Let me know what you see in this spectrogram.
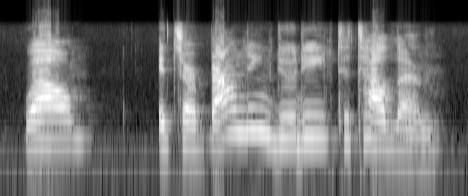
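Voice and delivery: ordinary talk

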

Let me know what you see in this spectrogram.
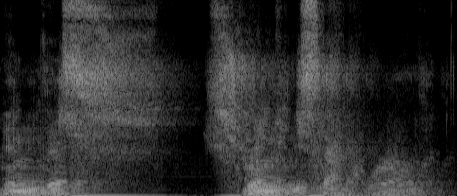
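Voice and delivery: strange inhuman voice, otherworldly, echoing from a great distance. A voice from out of a well addresses those summoned: strange, not-human voice. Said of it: "But out of the well, seemingly from a great distance, echoes a voice. It's a strange voice, certainly not a human voice. It sounds, well, sounds is the wrong word. You don't really hear it with your ears, but you ... It's a strange voice, certainly not a human voice. It sounds, well, sounds is the w".

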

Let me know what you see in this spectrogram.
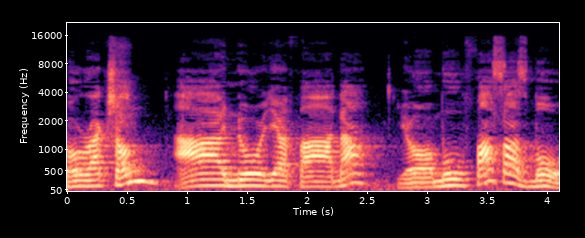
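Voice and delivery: dropped, very low, deep character voice. Trading voice impressions with others, the speaker lands one: close voice impression. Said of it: "pretty close".

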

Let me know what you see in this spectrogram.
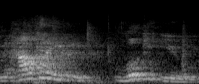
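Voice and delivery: sarcastic, dropped very low and quiet. Jealous of the newly named King Chuck, answering him: sarcastic. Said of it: "I'm being sarcastic because I wish I'd thought of it first".

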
